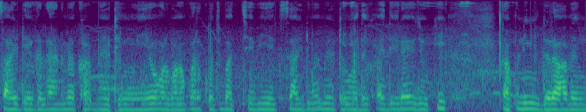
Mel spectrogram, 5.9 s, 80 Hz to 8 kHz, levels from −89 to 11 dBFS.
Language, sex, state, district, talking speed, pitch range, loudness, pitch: Hindi, male, Chhattisgarh, Rajnandgaon, 245 wpm, 145-155 Hz, -27 LUFS, 150 Hz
